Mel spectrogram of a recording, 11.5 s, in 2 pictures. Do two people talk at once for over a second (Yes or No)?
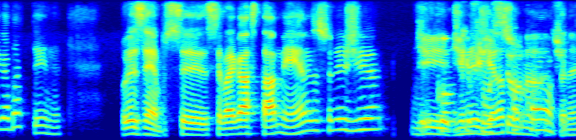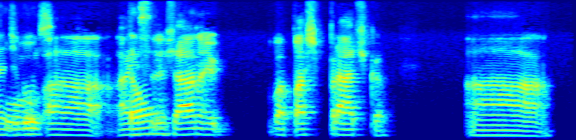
Yes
